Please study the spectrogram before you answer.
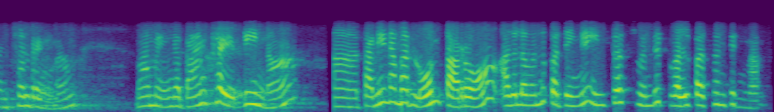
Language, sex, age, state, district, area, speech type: Tamil, female, 45-60, Tamil Nadu, Salem, rural, conversation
